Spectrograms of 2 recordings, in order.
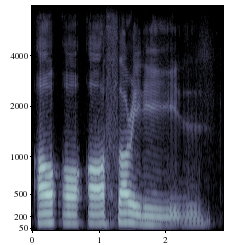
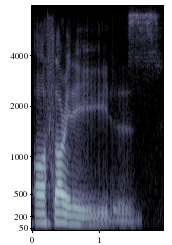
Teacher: hold the Z sound for a little bit, and then just stop using your voice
